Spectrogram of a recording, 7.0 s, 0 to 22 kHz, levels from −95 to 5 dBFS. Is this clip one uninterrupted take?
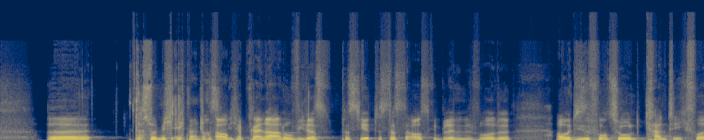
no; 1 cut; at 2.3 s

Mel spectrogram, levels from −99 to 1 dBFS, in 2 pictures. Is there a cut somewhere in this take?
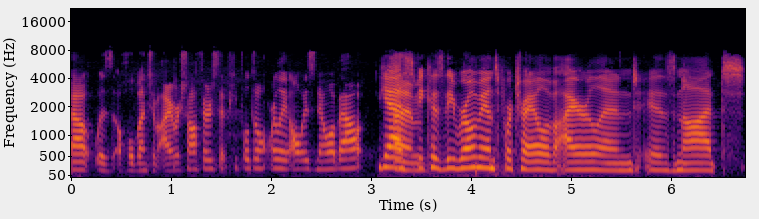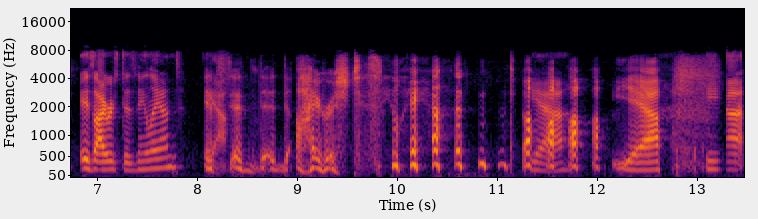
no; 0 cuts

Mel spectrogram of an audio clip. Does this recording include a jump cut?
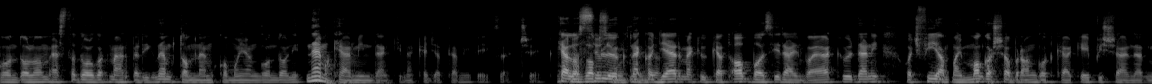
yes; 2 cuts; at 5.6 s, 9.5 s

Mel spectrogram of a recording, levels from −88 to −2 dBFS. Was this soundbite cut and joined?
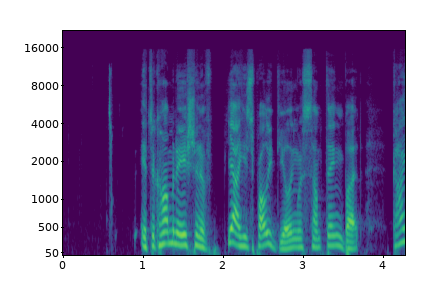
no; 0 cuts

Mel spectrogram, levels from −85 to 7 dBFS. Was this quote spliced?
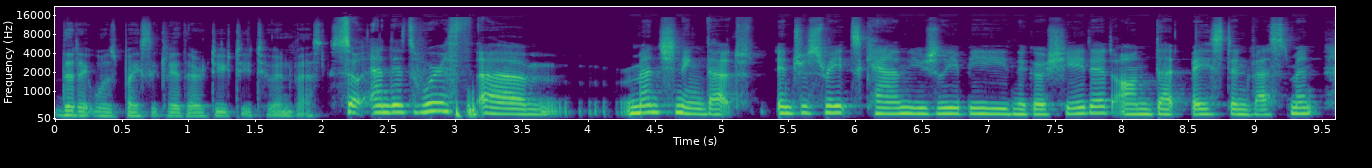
yes; 2 cuts; at 2.0 s, 5.3 s

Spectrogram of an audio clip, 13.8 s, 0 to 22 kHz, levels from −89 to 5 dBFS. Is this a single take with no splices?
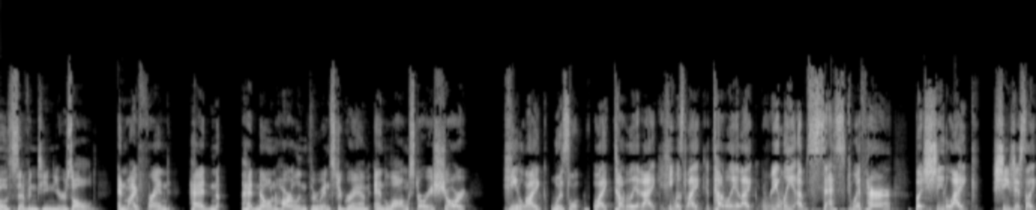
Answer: no; 1 cut; at 7.8 s

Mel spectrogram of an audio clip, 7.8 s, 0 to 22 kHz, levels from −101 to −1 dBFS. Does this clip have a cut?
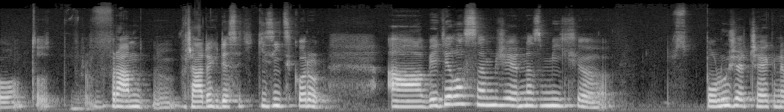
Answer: no; 0 cuts

